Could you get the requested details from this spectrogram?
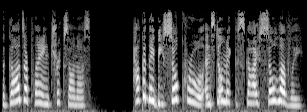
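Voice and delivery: rising bitter anguish. A narrator's reading. Bitter outburst at the gods.

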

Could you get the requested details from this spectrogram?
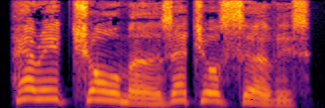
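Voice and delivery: high-pitched, loud, cheery greeting; hearty innkeeper voice, pitched well up; cheerful host. A narrator's reading. Host greets his new guests at the car, cheerfully. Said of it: "he said cheerfully".

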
